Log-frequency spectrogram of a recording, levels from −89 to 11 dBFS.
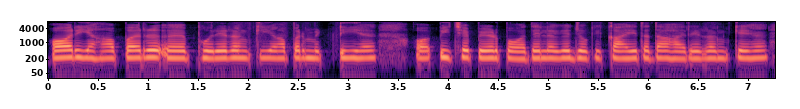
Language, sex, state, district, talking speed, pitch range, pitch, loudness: Hindi, female, Chhattisgarh, Sukma, 180 wpm, 225-235 Hz, 230 Hz, -18 LUFS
